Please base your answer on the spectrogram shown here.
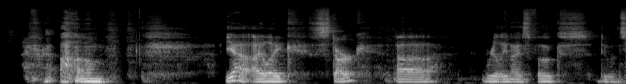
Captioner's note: chuckles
